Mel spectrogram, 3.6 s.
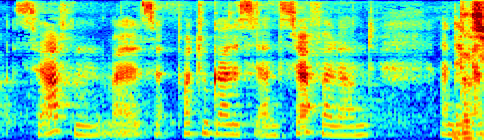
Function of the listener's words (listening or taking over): listening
